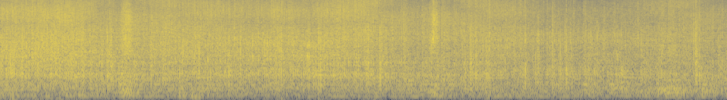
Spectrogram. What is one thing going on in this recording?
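Meat sizzles loudly in a hot pan.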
